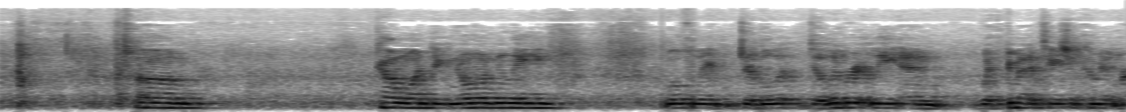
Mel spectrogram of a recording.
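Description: A man speaks calmly into a microphone in a slightly echoing room.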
